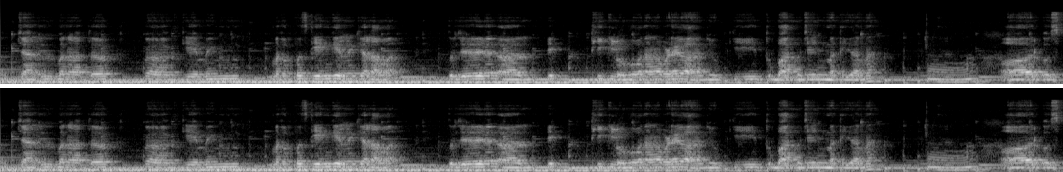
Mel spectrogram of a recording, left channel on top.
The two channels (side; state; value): both; identical; correlation 1.00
